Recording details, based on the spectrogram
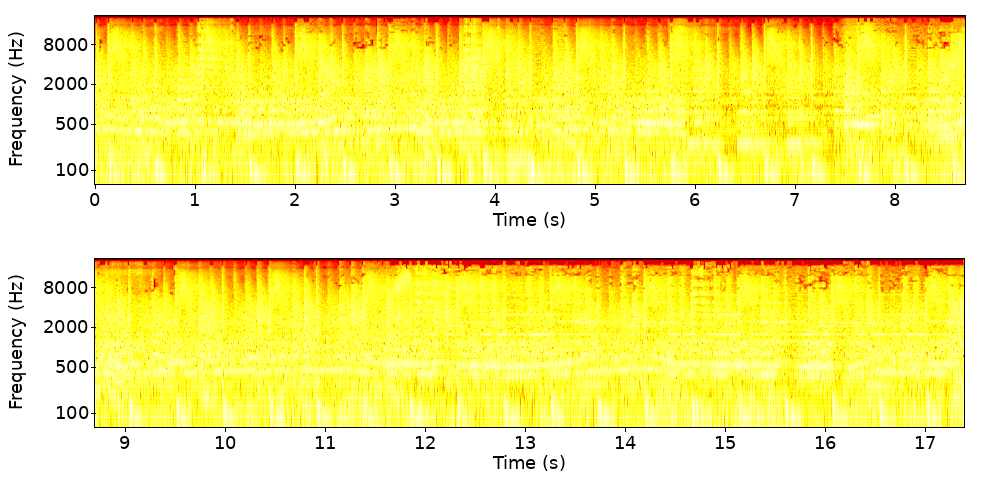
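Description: A car in the racing game Trackmania drives continuously, its engine droning and rising and falling in pitch with steady tire noise, close and loud throughout with no talking.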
